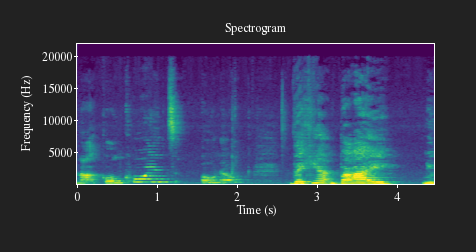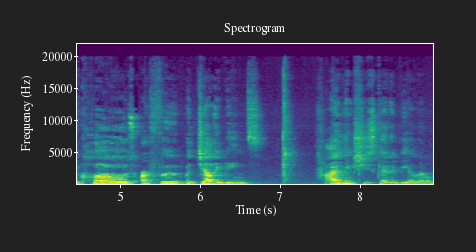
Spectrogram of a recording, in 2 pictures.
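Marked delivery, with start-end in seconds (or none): none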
